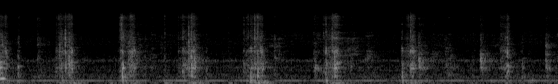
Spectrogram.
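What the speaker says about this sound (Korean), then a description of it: "그래서 요거를 가늘게 채를 썰어주세요" A kitchen knife cuts cleaned bean peppers into thin strips on a cutting board, giving a steady series of crisp, evenly spaced chops close to the listener over a faint background hum.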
